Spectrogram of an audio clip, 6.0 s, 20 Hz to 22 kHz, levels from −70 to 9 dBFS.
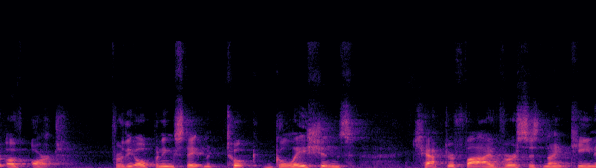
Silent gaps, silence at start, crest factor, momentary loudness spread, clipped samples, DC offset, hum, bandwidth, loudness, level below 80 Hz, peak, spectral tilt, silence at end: none; 0 s; 18 dB; 13 LU; under 0.1%; under 0.1%; none; 17 kHz; -21 LUFS; -52 dBFS; -2 dBFS; -5.5 dB/octave; 0 s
